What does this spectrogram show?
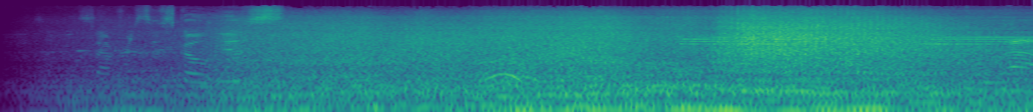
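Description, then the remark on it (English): A loud old-school motorcycle engine roars in from silence and revs hard as it passes a parklet, its rumbling growl swelling and staying heavy and harsh for several seconds. “I think that guy was an easy rider. That was like a, an old school. It was so loud it set off car alarms.”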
